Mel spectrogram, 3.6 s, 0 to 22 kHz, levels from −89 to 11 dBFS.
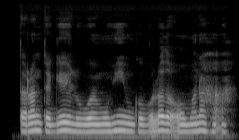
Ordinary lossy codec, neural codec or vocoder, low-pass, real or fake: none; none; 19.8 kHz; real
